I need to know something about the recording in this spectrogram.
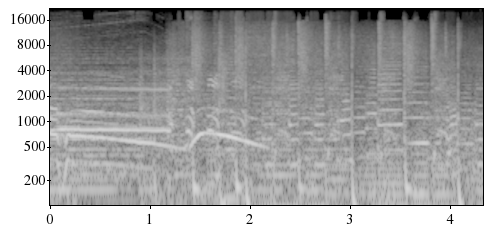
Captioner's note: men whooping; upbeat electronic music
